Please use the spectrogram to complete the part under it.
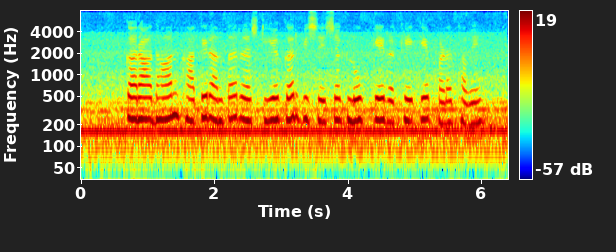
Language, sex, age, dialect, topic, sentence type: Bhojpuri, female, 18-24, Northern, banking, statement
